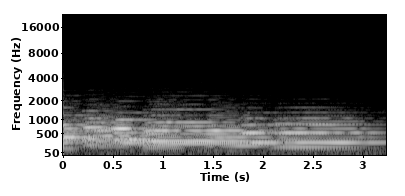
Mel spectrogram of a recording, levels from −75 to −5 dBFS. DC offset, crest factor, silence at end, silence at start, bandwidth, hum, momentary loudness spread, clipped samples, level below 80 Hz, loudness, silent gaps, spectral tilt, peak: under 0.1%; 14 dB; 0 s; 0 s; 3.6 kHz; none; 5 LU; under 0.1%; -56 dBFS; -25 LUFS; none; -10 dB/octave; -10 dBFS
